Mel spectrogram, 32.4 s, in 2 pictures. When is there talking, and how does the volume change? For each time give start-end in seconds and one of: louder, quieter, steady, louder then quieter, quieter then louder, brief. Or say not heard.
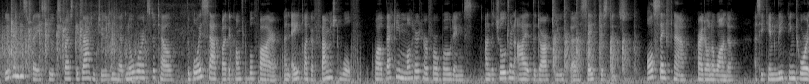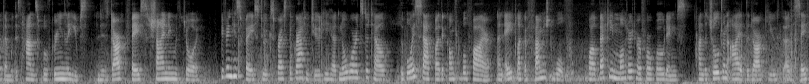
0.1-32.3 steady.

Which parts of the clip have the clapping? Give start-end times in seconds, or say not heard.
0.2-1.8, 11.1-12.8, 20.9-22.1.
